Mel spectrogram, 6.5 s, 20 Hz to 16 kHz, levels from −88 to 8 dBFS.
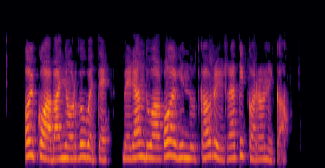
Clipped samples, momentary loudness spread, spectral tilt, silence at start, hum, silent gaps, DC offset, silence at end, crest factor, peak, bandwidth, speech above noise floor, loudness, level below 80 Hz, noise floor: under 0.1%; 14 LU; -4.5 dB/octave; 0.5 s; none; none; under 0.1%; 0.75 s; 18 dB; -2 dBFS; 7 kHz; 66 dB; -20 LUFS; -78 dBFS; -87 dBFS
